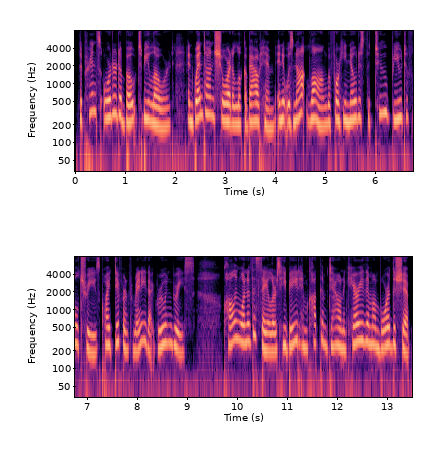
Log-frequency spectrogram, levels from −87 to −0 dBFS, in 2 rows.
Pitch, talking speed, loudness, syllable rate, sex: 240 Hz, 240 wpm, -19 LUFS, 6.1 syllables/s, female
